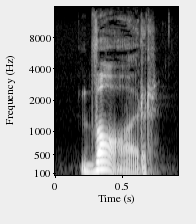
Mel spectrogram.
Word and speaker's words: var: This is also true for var, which is a simple past of vara, to be. So both vad and var are pronounced the same, va.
